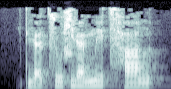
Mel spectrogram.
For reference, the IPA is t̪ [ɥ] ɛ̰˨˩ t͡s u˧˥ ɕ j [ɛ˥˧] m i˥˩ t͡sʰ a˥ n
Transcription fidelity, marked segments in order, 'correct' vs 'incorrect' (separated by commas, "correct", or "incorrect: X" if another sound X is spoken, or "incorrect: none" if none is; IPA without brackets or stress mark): incorrect: j, correct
